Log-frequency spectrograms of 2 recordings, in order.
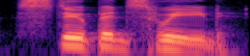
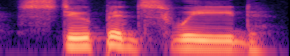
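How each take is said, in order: First: The S sounds are very sharp and hissy. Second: The S sounds are softer and less hissy. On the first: The speaker calls it wrong. "Super sharp" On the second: The speaker calls it right. "it's a much softer S sound"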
